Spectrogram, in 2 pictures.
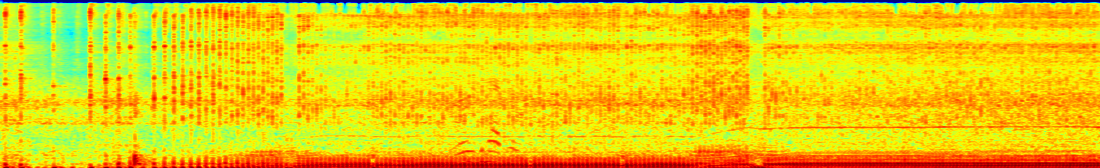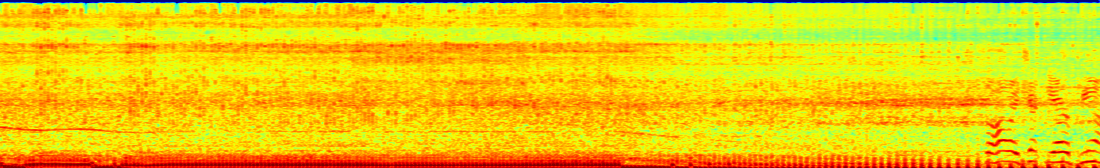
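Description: A patio tractor engine with a Chinese carburetor idles steadily and loudly throughout, its low throbbing rumble holding an even pace with slight shifts in speed, while someone talks over it.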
